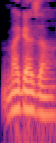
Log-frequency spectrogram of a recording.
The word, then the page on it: magasin: French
